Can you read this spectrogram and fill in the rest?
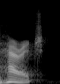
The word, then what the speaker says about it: Harwich: In the late 90s, my best mate Jamie and I decided for reasons unknown to spend a week in Harwich. Is that how you pronounce it? – Weekend in Harwich.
